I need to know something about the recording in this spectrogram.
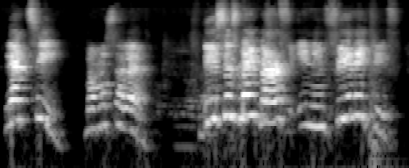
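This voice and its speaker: Woman, teacher for kids, bright and deliberate, roomy sound. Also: extremely high pitch, lively intonation, distant mic. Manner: patient, repeats words slowly and switches between English and Spanish. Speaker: English teacher. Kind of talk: recorded online class for children.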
